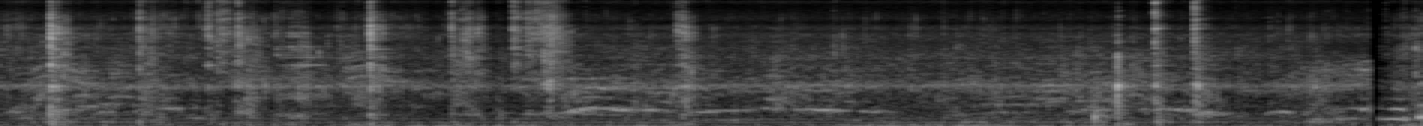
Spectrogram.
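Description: Fried pointed gourd pieces are stirred and mixed with spices in a pan, with repeated spatula scrapes and clinks against metal over a quiet sizzle, fairly close and moderate in level.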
